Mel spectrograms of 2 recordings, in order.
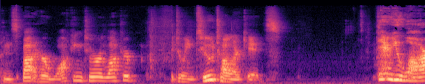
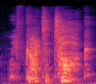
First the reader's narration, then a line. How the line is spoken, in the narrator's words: Emily whispers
